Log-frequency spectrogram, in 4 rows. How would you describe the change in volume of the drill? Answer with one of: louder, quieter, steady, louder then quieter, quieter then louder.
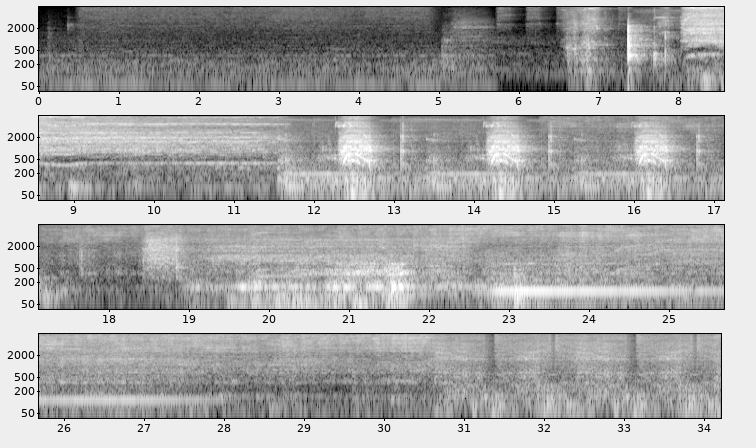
quieter.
